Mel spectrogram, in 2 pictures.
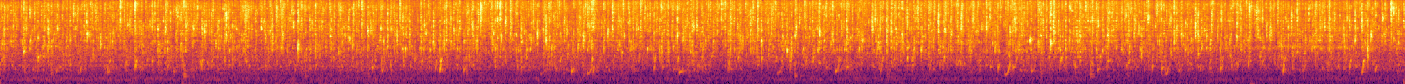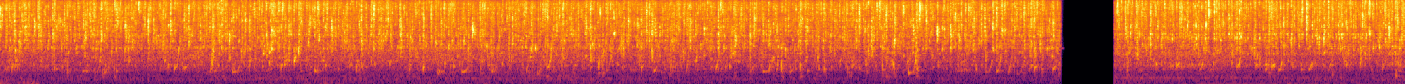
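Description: Water splashing and trickling steadily into a garden pond, a continuous fizzy rush full of small crackles, broken by a moment of silence near the end.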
